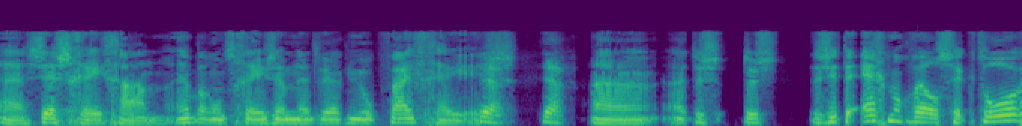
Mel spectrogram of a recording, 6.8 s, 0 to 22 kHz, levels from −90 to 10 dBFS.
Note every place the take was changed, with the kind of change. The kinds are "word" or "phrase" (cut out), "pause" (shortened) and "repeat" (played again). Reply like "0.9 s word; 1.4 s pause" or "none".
3.8 s pause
